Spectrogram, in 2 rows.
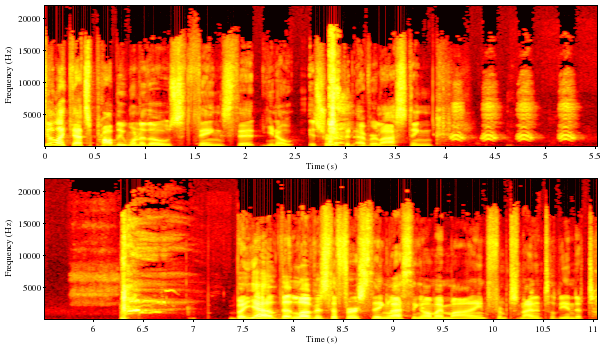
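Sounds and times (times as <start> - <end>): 
speech: 0.0 - 4.9, 7.4 - 11.0
rough crow squawk: 2.8 - 3.2, 4.0 - 6.1
crow cawing: 4.0 - 5.4.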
